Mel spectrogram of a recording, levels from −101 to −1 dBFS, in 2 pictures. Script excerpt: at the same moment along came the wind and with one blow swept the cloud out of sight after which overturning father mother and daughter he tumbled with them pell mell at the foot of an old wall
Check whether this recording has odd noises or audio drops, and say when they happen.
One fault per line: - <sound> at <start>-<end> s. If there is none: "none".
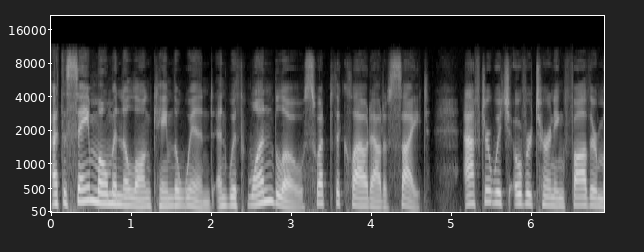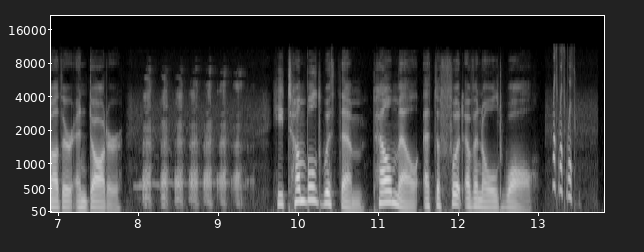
- laugh at 7.9-9.5 s
- chirp at 13.2-13.6 s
